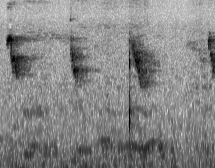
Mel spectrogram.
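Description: Marker squeaking faintly on paper in a few short, high chirps that fall in pitch, as it draws a box around a written formula.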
